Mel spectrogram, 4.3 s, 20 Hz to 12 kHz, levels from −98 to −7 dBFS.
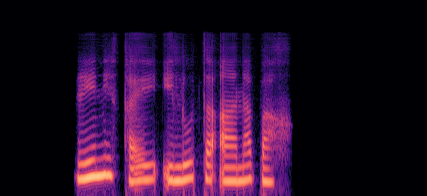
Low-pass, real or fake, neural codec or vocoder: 7.2 kHz; fake; codec, 16 kHz, 0.7 kbps, FocalCodec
